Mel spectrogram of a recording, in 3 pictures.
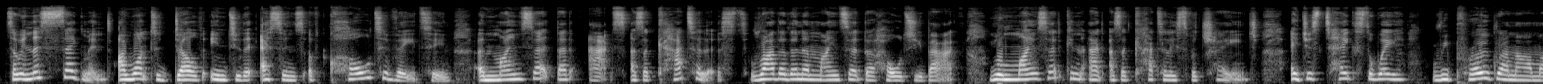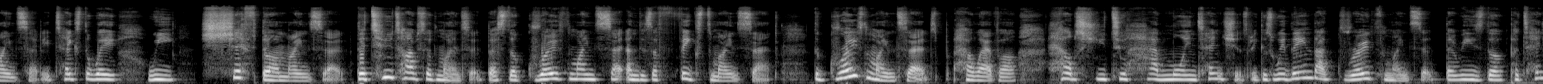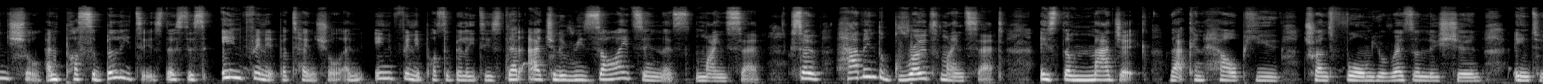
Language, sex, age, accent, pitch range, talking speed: English, female, 20-39, British, 205-255 Hz, 155 wpm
